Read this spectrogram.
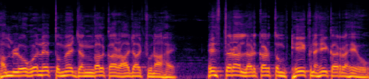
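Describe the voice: A man's cartoonish character voice at medium pitch and moderate pace, with faint music in the background.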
